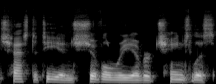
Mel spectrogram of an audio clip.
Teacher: although I pronounced the chivalry like sh, so maybe that should have been a ch as well.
